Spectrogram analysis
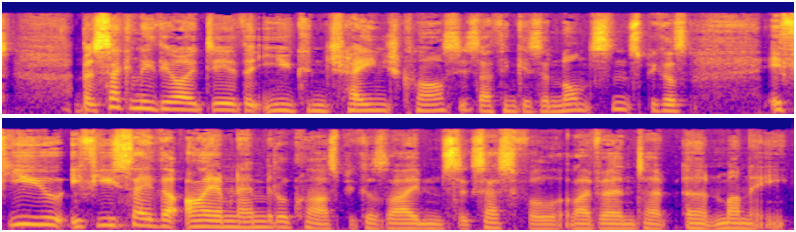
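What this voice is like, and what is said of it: Standard London media English accent. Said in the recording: “I now have this accent, this kind of sort of classic London media accent ... I assumed this standard English accent”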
